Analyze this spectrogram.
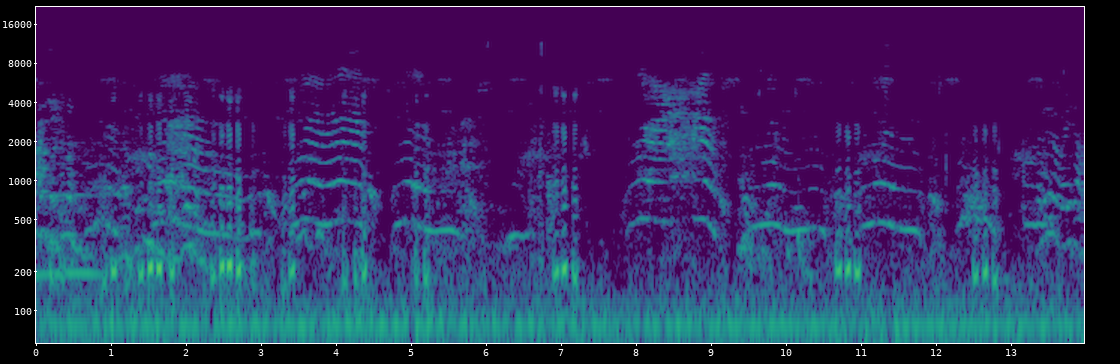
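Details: Goat on a farm giving wavering, quavering bleats, several drawn-out cries recurring irregularly about once a second, over a constant low hum with faint voices in the background.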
